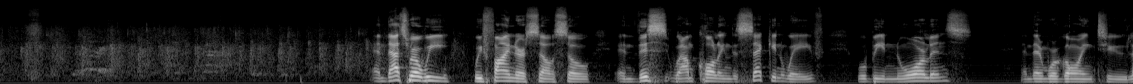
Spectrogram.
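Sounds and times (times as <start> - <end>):
audience applauding: 0.0 - 4.8
speech: 3.7 - 11.3.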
